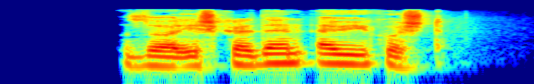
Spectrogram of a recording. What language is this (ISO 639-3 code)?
ckb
